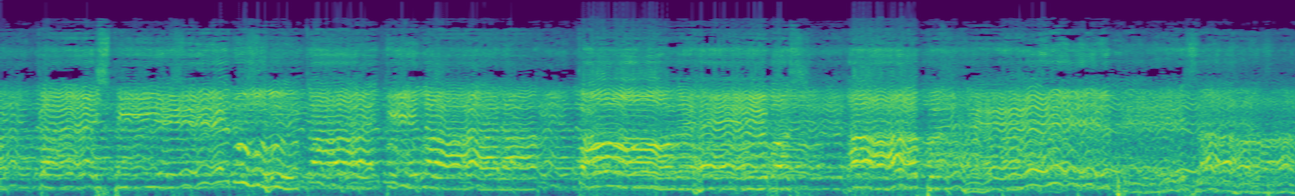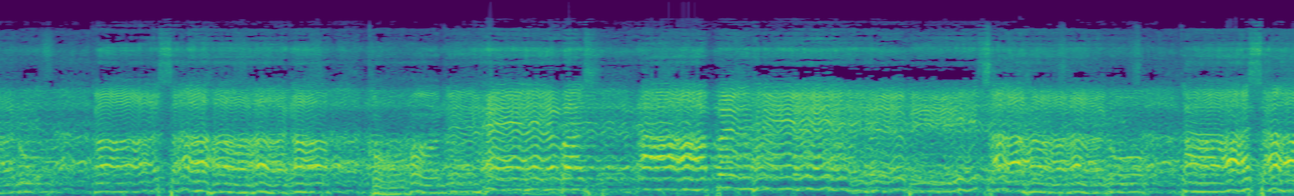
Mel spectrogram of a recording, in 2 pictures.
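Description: Unaccompanied male devotional chanting of an Urdu naat: a lead voice draws out long, wavering melodic lines over a low sustained chorus of voices.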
